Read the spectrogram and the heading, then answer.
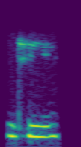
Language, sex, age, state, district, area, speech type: Hindi, female, 30-45, Madhya Pradesh, Balaghat, rural, conversation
